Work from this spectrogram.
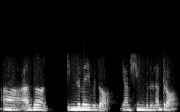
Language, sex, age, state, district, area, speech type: Manipuri, female, 30-45, Manipur, Kangpokpi, urban, conversation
